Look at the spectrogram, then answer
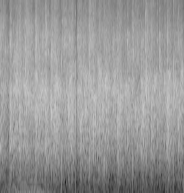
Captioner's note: audience applauding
